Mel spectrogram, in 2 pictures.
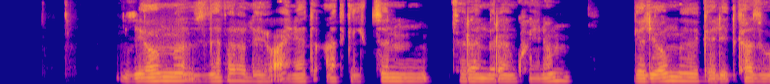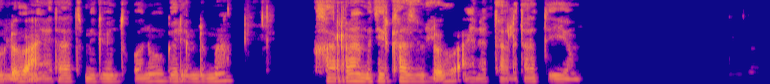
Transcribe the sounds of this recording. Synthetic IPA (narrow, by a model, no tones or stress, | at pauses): ɨziʔo̞mzɨt̪ʰɐt̪ʰɐlalɐjṵʕa̰jnɐt̪ʕat̪kʰɨlt̪ʰɨn | fɨɾɐmɨɾʔɐnkʰo̞jno̞m | ɡ̥ɐliʔo̞mɡɐlit̪ʼkʰazɨwlʔuʕa̰jnɐt̪ʰat̪mɨɡβiɨnt̪ʰɨ̥xo̞nuɡɐlḭʔo̞md̪ɨmːa | bɨxarːamɨt̪ʰiɾkʰazɨwlʔuʕa̰jnɐt̪ʰːɐxlɨt̪ʰat̪ɨjːo̞m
